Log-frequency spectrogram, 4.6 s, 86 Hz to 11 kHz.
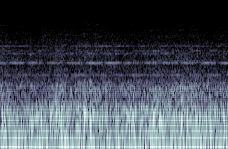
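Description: A CPKC freight train rolls past at Leaside, Milepost 205.35 on the Belleville line, a loud continuous rumble and wheel roar filling the whole stretch with no letup.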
